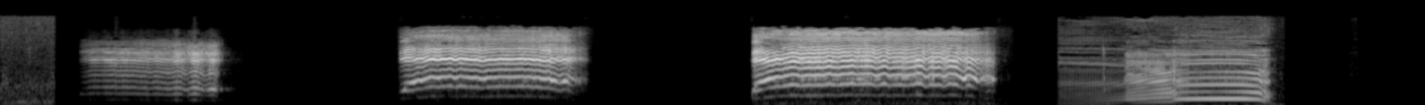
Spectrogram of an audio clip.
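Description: A sheep bleats loudly.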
